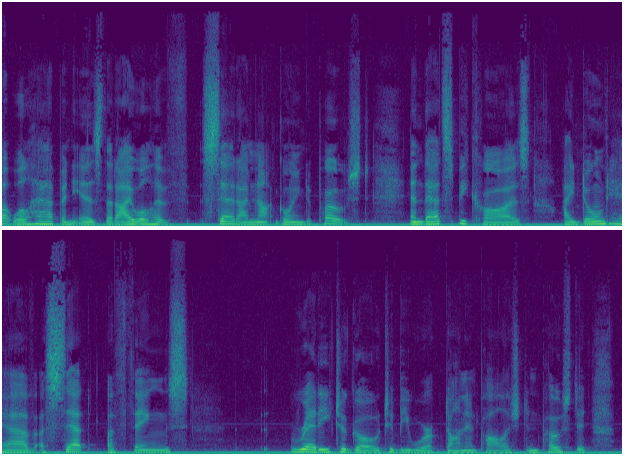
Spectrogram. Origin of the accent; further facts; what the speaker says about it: the South, United States; I'm 70, and I'm a Southerner, okay?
